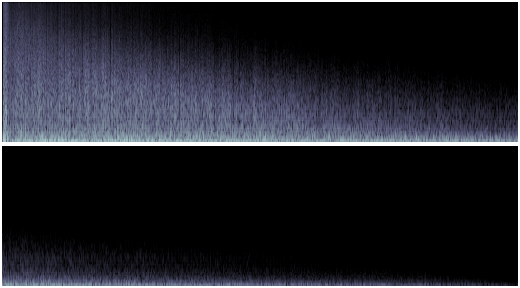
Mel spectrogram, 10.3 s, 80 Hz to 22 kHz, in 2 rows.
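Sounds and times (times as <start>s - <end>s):
large explosion: 0.0s - 6.4s.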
